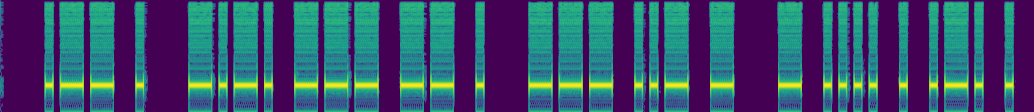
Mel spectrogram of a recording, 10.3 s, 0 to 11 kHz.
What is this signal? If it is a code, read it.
Morse code, heard as a keyed tone, about 16 wpm, 800 Hz. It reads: WE COME OUT THERE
